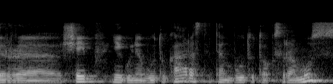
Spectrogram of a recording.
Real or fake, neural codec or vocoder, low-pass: real; none; 7.2 kHz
